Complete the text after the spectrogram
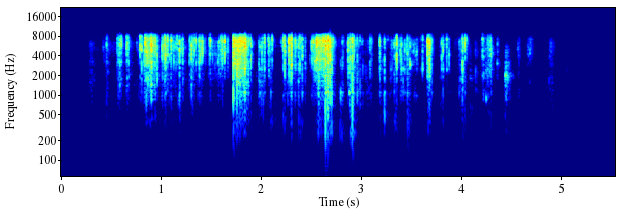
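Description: A foil wrapper crinkles and rustles as hands tear it open.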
